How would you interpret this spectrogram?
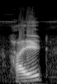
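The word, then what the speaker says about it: height: জি মানে সাইলেন্ট বর্ণ হাইট হাইট মানে উচ্চতা ইয়াতে জি মানে জি হইছে সাইলেন্ট বর্ণ লেন্থ লেন্থ মানে দৈর্ঘ্য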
